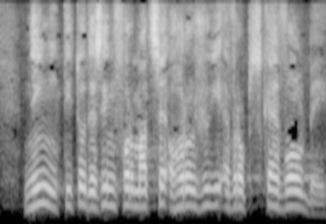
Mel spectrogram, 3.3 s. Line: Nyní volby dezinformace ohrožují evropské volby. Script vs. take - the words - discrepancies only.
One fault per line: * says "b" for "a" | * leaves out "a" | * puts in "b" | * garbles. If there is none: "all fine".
* says "tyto" for "volby"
